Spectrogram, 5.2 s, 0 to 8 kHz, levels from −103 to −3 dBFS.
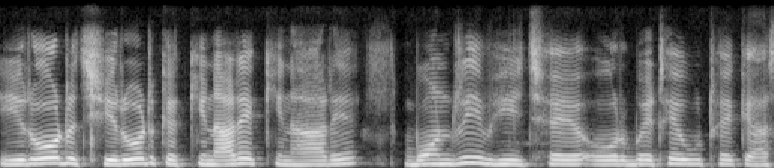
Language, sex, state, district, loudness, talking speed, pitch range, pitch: Maithili, female, Bihar, Supaul, -17 LUFS, 175 wpm, 205-240 Hz, 215 Hz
